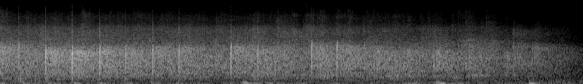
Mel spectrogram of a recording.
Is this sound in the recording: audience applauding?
yes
